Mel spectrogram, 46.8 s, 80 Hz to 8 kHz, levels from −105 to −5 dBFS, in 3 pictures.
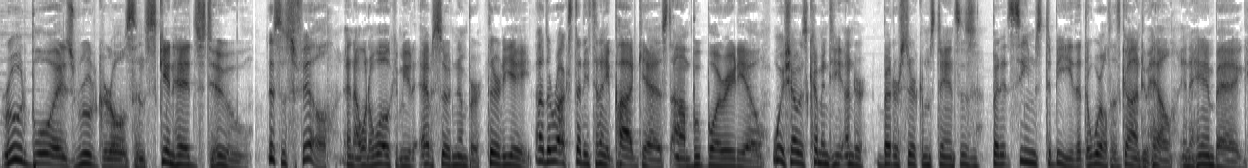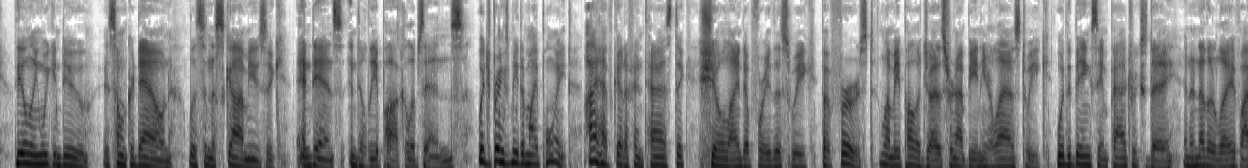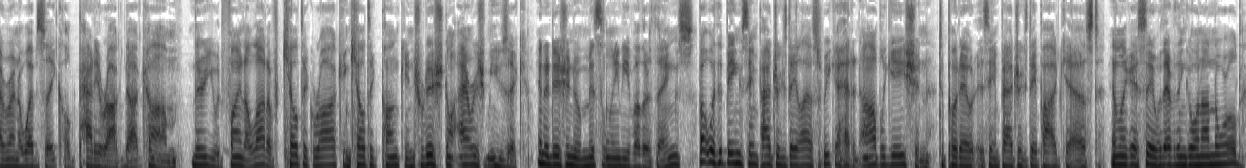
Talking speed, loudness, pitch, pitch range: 220 wpm, -20 LUFS, 140 Hz, 125-160 Hz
